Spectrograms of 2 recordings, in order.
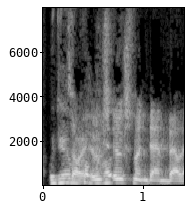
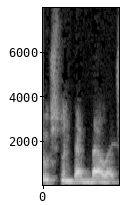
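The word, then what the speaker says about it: Ousmane Dembélé: Ousmane Dembele. I got the name wrong there. Ousmane Dembele. Sorry.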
